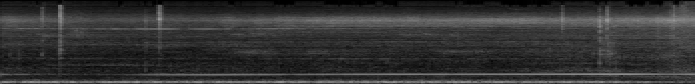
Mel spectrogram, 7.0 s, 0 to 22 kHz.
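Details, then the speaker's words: Electrolux LTC 10 washer with refurbished transmission, returned by customer for noise: steady mid-pitched hum with low drone during spin, loud indoors; suspected loose part or bearing turning inside the transmission base, unconfirmed. "isso aqui dentro do apartamento faz um barulho danado"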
